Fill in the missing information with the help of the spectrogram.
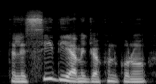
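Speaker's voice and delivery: ordinary talk, nothing marked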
